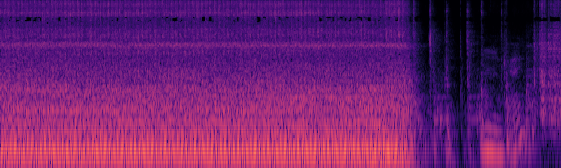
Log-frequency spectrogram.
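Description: Sewing machine stitching along the edges of a cat carrier cover, a steady fast mechanical whir running loud for several seconds before stopping, followed by faint handling sounds.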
